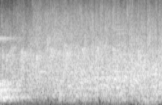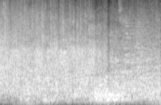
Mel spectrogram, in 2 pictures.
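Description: Audience applauding steadily, welcoming a guest speaker who has just been introduced.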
